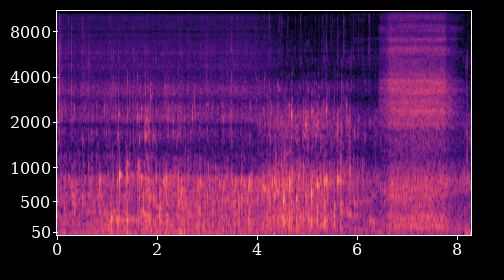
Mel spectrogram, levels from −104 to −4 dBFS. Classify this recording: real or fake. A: real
